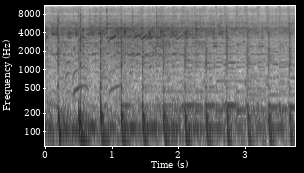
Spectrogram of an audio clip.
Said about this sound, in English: Oh, there's horses in this one.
